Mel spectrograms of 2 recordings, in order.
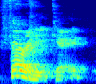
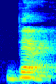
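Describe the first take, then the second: First: The name begins with a P sound. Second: The name begins with a B sound. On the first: This is how a Greek speaker would say it. "A Greek would call that" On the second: This is how a Macedonian speaker would say it. "a Macedonian would call it"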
